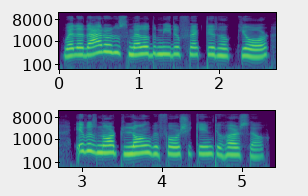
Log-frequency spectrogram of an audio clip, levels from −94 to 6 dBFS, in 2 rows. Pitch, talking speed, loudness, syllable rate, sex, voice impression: 260 Hz, 220 wpm, -18 LUFS, 5.3 syllables/s, female, feminine, adult-like, tensed, powerful, clear, slightly intellectual, slightly friendly, lively, slightly intense, sharp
